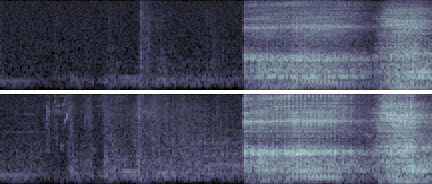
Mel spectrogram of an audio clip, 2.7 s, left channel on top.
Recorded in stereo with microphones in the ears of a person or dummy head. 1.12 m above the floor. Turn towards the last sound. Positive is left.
turn(degrees=-85)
